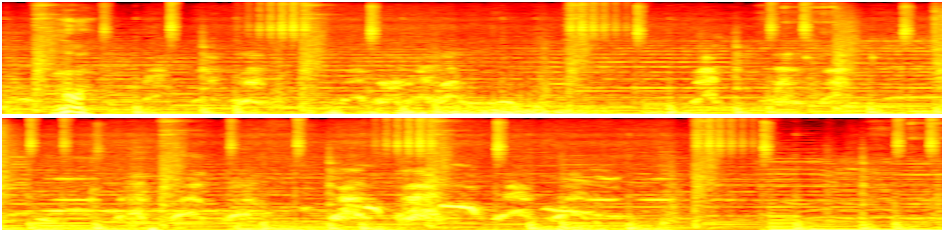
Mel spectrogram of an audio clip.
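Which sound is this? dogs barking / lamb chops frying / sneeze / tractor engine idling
dogs barking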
